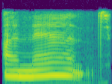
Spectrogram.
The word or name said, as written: anent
